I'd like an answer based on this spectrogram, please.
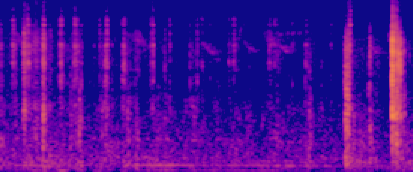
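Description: Faint scattered clicks and light taps of hands handling the metal strainer and valve flap of a water pump foot valve, with one sharper click near the end.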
